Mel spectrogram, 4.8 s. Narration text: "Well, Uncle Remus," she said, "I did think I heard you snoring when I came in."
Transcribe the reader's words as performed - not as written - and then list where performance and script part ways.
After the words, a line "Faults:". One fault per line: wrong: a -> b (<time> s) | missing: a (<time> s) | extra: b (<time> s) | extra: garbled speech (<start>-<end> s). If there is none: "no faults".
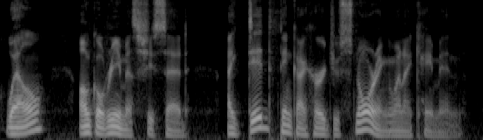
"Well, Uncle Remus," she said, "I did think I heard you snoring when I came in."
Faults:
no faults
